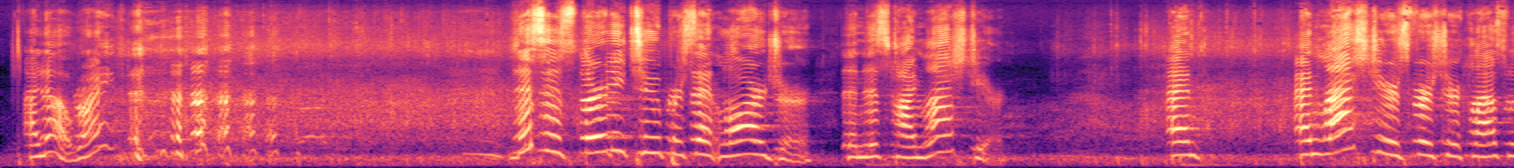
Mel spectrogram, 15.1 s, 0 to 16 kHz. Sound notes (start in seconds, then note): 1.0 laughter; 1.1 applause; 10.8 applause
